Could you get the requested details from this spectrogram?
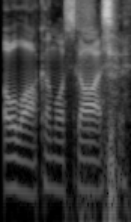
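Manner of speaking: slow, heavy gringo Spanish; Spanish in a thick American accent. Retold or imitated. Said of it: "I'd be like".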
